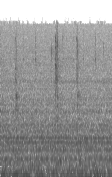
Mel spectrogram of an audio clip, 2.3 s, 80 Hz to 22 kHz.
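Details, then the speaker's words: Failing hard drive connected via USB2-to-SATA data recovery cable after a power cut, clicking mid-copy: sharp, regular clicks two or three times a second over a low hum, file transfer stops — hard drive click of death. "no it's making the clique of death"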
